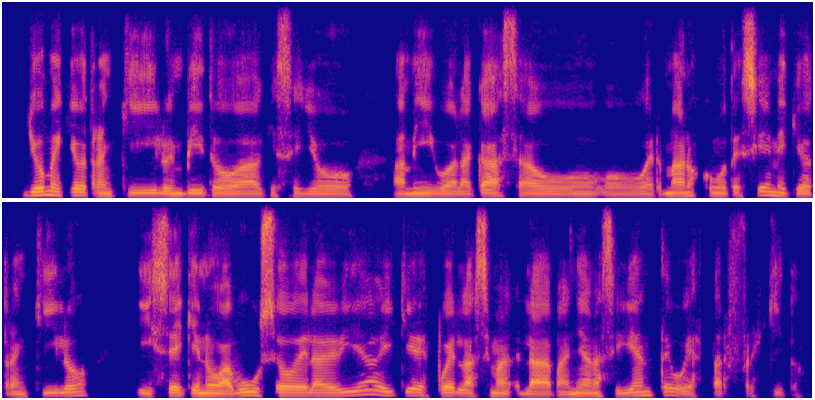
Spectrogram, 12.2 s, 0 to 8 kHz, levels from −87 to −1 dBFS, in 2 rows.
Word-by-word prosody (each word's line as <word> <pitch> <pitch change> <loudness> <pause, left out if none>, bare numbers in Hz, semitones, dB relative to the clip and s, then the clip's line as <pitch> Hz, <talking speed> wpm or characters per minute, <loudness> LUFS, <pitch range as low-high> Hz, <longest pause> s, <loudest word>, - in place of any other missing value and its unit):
yo 140 +4 +4
me 150 -3 +2
quedo 130 -1 +2
tranquilo, 110 0 -1
invito 105 0 0
a, 100 0 0
qué 110 - -13
sé 100 - -3
yo, 95 -2 -3 0.3
amigos 100 +1 0
a - - -3
la 95 -1 0
casa 105 -1 +1
o 90 -2 -5
o 95 - -1
hermanos, 110 +5 +1
como 110 -1 -3
te 115 - -4
decía 145 +5 +6
y, - - -2
me 110 - -2
quedo 105 -2 -2
tranquilo 120 +9 -3 0.3
y, 105 -1 -2
sé 115 +1 +4
que 115 - 0
no 110 -1 +4
abuso 125 +2 +4
de 115 - +3
la 115 0 +2
bebida 145 +8 -1
y, 135 - -3
que 135 -3 -2
después 120 -1 0
la 110 -2 +2
sema 105 -2 +2
la 95 -2 +4
mañana 105 +4 -1
siguiente 130 +7 -2
voy 95 -8 -2
a - - -7
estar - - -6
fresquito. - - -15
110 Hz, 210 wpm, -26 LUFS, 100-120 Hz, 0.3 s, decía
